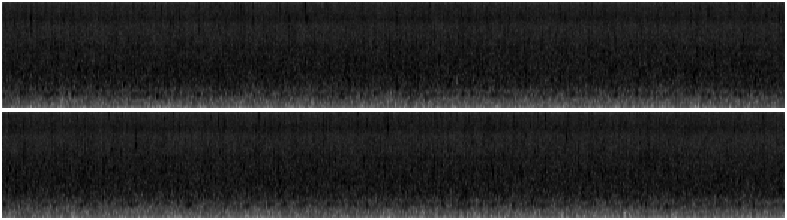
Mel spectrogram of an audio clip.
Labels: Has the kettle boiled?
no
